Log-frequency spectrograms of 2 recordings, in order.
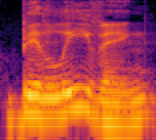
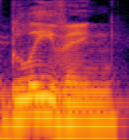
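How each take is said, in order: First: The word is said with three full syllables. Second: The word is squeezed into two syllables.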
